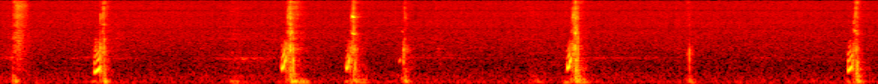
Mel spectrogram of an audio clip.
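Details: Shiba Inu asleep and sleep-talking, eyes rolled back showing the whites: short, muffled woofs and whimpering yips come in irregular bursts every one to two seconds, some doubled, against a quiet room.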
